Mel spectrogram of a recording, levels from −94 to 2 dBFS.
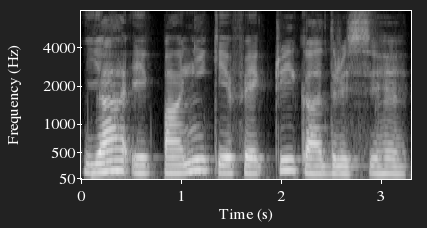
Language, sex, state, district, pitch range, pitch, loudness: Hindi, male, Jharkhand, Garhwa, 135-165 Hz, 140 Hz, -17 LUFS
